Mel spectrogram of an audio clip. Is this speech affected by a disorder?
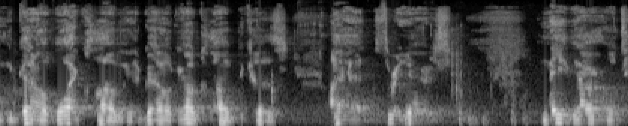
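Yes: traumatic brain injury.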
